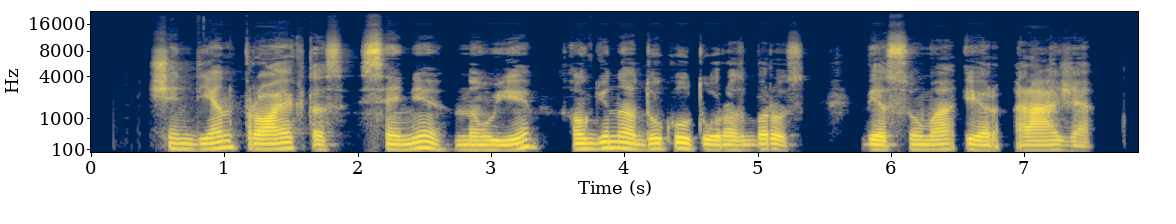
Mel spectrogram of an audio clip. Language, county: Lithuanian, Klaipėda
